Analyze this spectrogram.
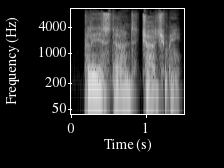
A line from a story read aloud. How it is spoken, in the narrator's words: she whispered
